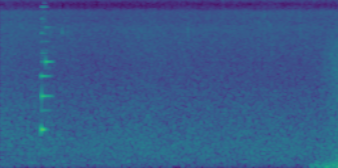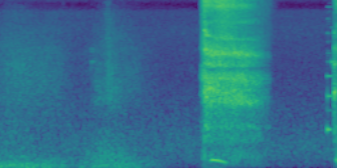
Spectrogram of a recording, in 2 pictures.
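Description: A short, sharp gasp from Yehuda, a character in Genshin Impact, breaks a mostly quiet stretch. It follows a soft breathy rush a few seconds earlier.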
